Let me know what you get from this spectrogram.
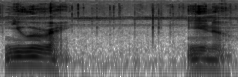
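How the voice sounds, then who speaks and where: A man playing a brooding, remorseful male vampire in an intimate ASMR roleplay, speaking in a deep, gravelly voice with slow, formal phrasing. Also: darkish tone, slight background noise. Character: remorseful adult male vampire, brooding and tormented by his curse.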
